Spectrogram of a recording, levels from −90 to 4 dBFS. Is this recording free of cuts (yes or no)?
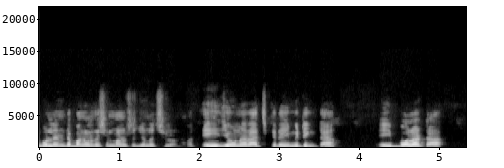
no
